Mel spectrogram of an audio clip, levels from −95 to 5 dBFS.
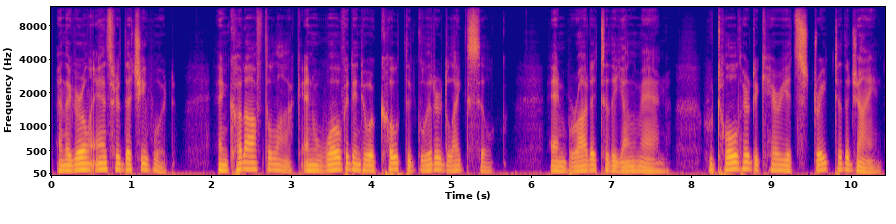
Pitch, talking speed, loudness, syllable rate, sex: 105 Hz, 225 wpm, -18 LUFS, 5.1 syllables/s, male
